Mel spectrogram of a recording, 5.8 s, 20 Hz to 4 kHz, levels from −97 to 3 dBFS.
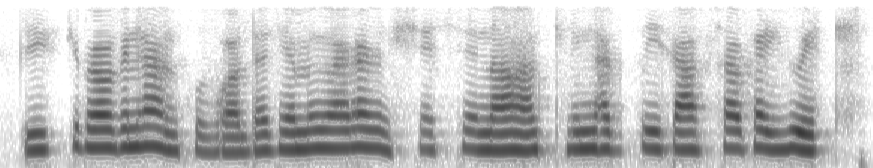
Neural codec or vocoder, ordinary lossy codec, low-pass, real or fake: codec, 16 kHz, 0.8 kbps, ZipCodec; none; 3.6 kHz; fake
